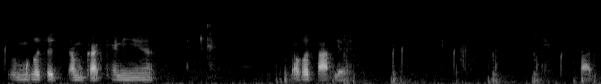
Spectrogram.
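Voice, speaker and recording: A man's voice: on the low side, flat delivery, slow pace, narrow, tinny audio, slight background noise. A teenage boy casually talking through a game tutorial, thinking aloud and muttering as he plays. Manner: chatty, thinking aloud, counting and muttering while playing. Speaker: Minecraft let's play host. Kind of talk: casual gameplay tutorial commentary.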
